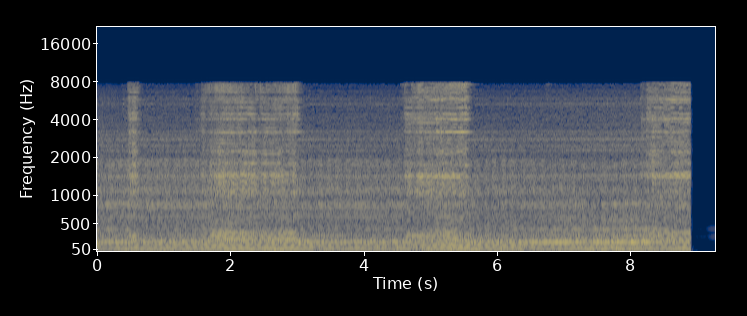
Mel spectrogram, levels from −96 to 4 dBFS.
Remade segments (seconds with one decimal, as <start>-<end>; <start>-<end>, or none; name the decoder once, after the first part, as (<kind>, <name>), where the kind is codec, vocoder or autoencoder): none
